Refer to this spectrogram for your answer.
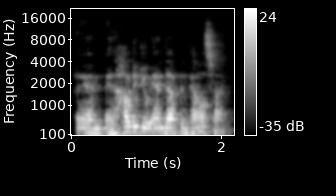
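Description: A man's voice: a little high, steady tone, a little fast, gravelly, a little mellow, faint music behind. American male host, friendly and inquisitive interviewer, roomy echo on the voice. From United States. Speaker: radio host.

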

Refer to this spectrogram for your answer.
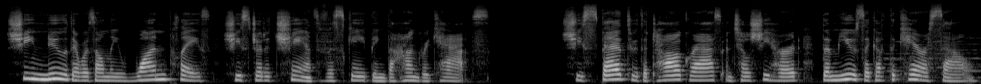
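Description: A woman narrating a children's storybook in a steady, expressive reading voice. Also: lowish voice, measured pace.

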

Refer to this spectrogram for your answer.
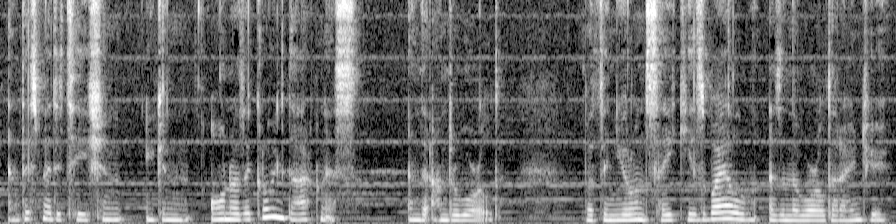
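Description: Mellow woman narrating a soothing sleep story. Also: mid-range voice, fairly even intonation. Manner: gentle, soothing, unhurried delivery with soft breathy phrase endings. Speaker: guided meditation narrator. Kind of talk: sleep-story style guided meditation, scripted narration. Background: music.

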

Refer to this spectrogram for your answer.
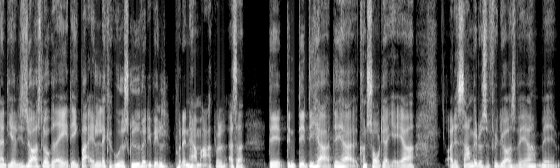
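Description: Gravelly-voiced man hosting a podcast. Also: mid-range voice, darkish tone, no room sound, clean studio sound. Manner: thinks aloud, repeats words, tags lines with a questioning 'right?'. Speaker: podcast host. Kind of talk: casual podcast discussion.

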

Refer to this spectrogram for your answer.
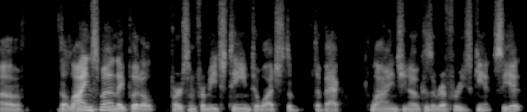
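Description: A retired man in his sixties co-hosting a casual sports chat. He tells stories in a relaxed, easily amused way. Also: mid-range voice, a little slow. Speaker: co-host.

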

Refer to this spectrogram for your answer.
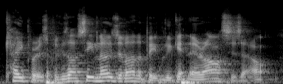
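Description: A man's voice: medium pitch, very animated, fast, a little mellow, a little hiss or hum. A man, chatting casually as a guest and telling rambling stories with plenty of swearing. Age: 50s. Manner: rambling storyteller, swears freely. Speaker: guest artist. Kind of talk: casual chat.

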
